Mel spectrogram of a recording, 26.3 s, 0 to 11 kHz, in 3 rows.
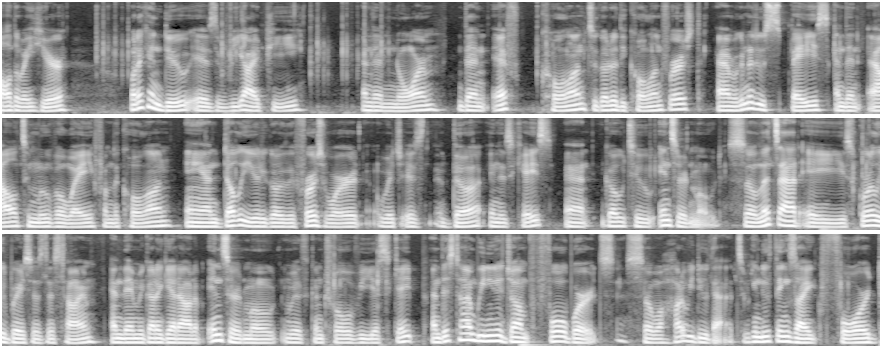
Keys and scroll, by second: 0.0-5.5 typing, 7.9 space, 8.4 l, 11.1 w, 15.3 i, 17.4 shift+[, 20.9 ctrl+v, 21.4 Escape, 26.0 4.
